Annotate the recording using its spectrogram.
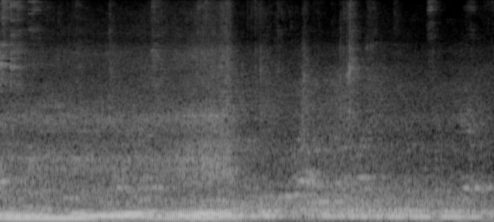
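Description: Indistinct voices of people talking over a low rumble that weakens about three seconds in.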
